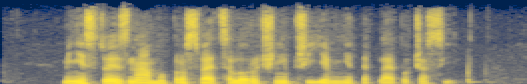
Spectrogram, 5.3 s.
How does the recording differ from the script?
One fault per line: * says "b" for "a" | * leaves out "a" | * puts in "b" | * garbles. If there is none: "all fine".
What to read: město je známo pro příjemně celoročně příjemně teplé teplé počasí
* says "své" for "příjemně"
* leaves out "teplé"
